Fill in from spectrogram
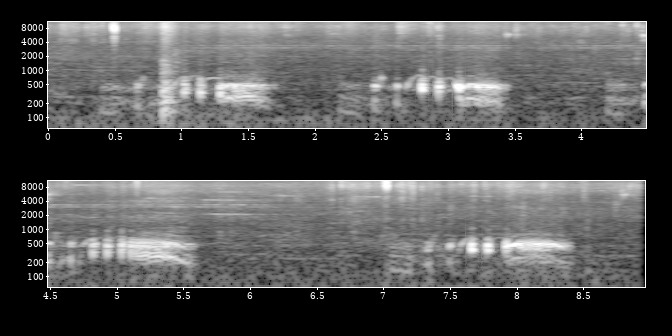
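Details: Four repeated coo phrases from a Mosaldom pigeon, about two seconds apart, each opening with ticking pulses and swelling into a deep, rolling, throaty coo.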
